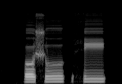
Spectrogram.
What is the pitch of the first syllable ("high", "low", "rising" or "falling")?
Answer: low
